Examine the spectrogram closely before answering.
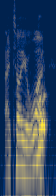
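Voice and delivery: high boastful sailor voice; boasting recruiter. Acted. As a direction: show off the prize, proud of it.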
